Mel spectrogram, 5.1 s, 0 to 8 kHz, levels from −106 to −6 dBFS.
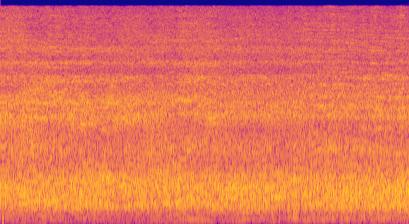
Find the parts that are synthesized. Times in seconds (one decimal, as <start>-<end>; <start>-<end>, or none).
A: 0.0-0.6; 1.2-3.8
